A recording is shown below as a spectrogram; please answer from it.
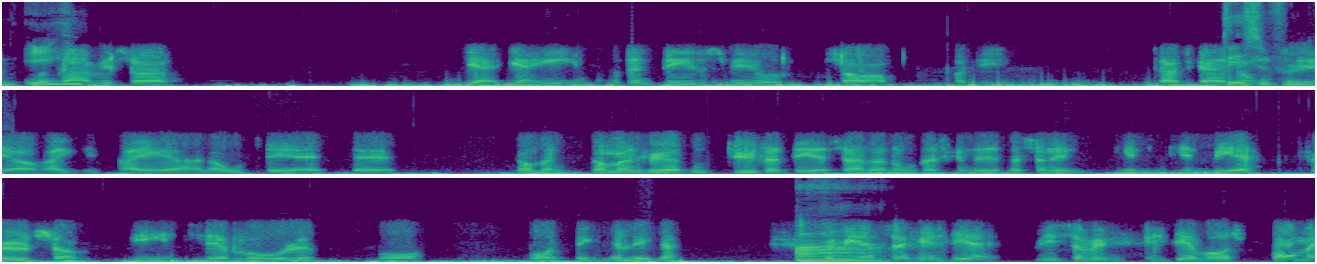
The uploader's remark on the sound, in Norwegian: Live fra bisonfarmen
